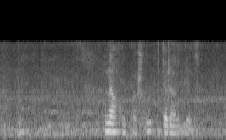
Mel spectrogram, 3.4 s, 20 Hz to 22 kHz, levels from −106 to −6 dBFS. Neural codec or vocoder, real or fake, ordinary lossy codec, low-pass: codec, 16 kHz, 2 kbps, FunCodec, trained on Chinese and English, 25 frames a second; fake; none; 7.2 kHz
